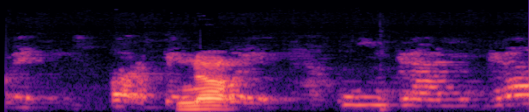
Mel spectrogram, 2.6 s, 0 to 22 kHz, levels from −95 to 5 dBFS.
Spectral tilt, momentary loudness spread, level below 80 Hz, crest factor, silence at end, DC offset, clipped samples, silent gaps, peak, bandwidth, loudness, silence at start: -8.5 dB/octave; 21 LU; -70 dBFS; 20 dB; 0 s; under 0.1%; under 0.1%; none; -2 dBFS; 5.8 kHz; -21 LUFS; 0.05 s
